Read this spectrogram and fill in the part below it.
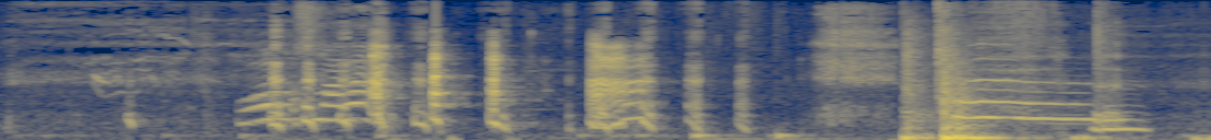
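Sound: door being closed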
